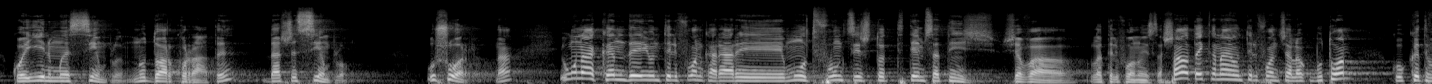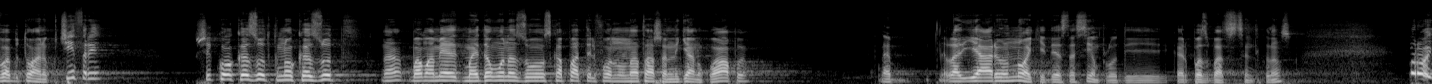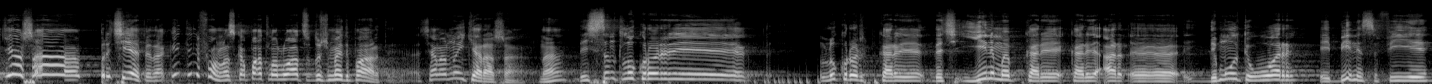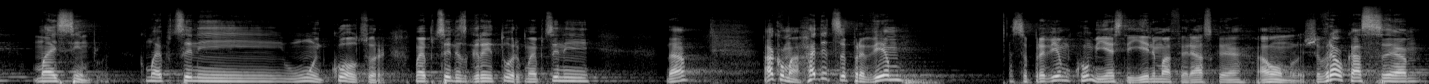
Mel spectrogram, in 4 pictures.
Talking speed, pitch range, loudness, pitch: 155 wpm, 145-210 Hz, -19 LUFS, 170 Hz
